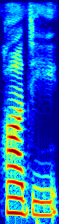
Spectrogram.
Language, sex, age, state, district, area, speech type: Hindi, female, 30-45, Rajasthan, Jodhpur, rural, spontaneous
